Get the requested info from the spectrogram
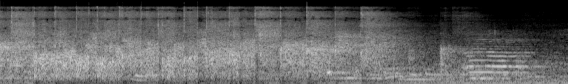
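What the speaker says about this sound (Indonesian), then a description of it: "Berikan aplaus." Audience applause at an Indonesian health-promotion session on gout, a sustained, dense wash of clapping that holds loud and steady before thinning toward the end.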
